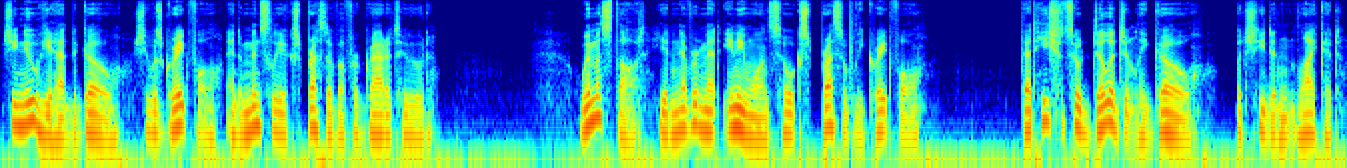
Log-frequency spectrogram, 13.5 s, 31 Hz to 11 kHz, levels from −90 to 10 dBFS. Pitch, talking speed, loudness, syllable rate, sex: 105 Hz, 155 wpm, -20 LUFS, 5.7 syllables/s, male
